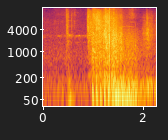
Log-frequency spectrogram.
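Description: Call of Duty gunfire during a pro CDL Major esports match between OpTic and LA Thieves: a faint early shot, then a loud, dense burst of rapid automatic fire that rattles on for over a second.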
